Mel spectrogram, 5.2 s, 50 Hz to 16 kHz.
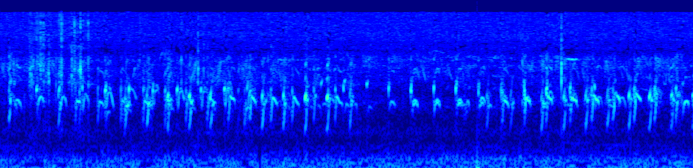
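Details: Four bittern nestlings at a webcam nest in Latvian reedbeds begging as the female brings breakfast in May 2017; an unbroken chatter of short, sharp chirps, roughly three every second, steady in loudness.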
